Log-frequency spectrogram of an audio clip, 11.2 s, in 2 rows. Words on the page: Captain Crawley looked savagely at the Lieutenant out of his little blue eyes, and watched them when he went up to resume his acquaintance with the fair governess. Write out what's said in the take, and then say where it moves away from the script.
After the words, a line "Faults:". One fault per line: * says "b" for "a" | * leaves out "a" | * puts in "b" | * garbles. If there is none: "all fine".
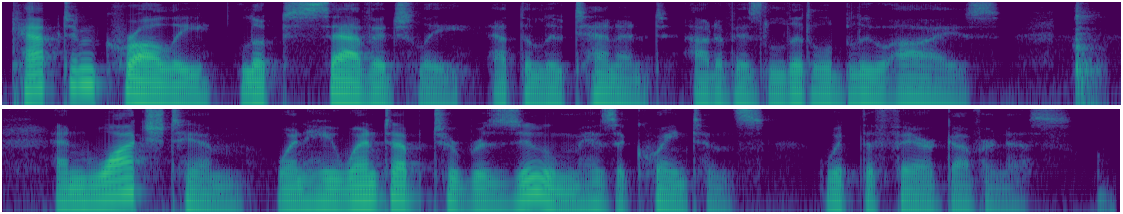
Captain Crawley looked savagely at the Lieutenant out of his little blue eyes, and watched him when he went up to resume his acquaintance with the fair governess.
Faults:
* says "him" for "them"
